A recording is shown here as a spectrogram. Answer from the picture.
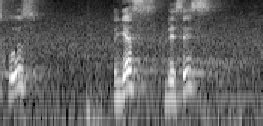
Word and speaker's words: coups: Okay, this pronounced as coups.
